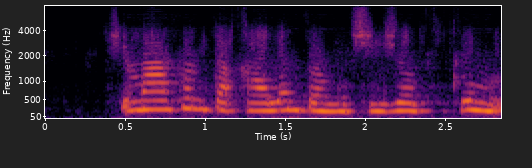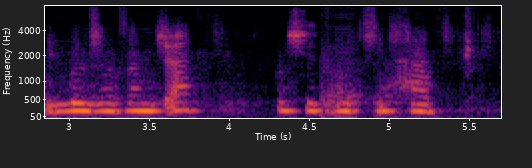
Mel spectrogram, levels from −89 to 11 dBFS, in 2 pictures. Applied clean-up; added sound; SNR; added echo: neural separator model SepFormer DNS4.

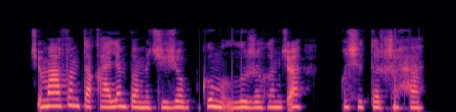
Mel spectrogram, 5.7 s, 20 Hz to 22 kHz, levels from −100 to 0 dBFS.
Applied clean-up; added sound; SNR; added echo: none; none; none; none.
